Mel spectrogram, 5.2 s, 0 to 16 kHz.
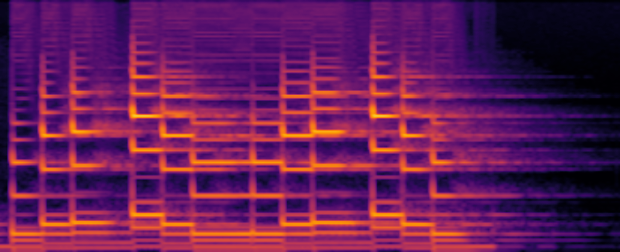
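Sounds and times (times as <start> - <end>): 
Korg organ: 0.1 - 4.4.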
